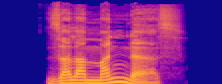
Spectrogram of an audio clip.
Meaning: genitive singular of Salamander
- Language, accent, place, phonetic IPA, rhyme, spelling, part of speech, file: German, Germany, Berlin, [zalaˈmandɐs], -andɐs, Salamanders, noun, De-Salamanders.ogg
